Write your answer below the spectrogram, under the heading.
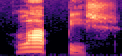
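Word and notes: lápis: European Portuguese

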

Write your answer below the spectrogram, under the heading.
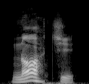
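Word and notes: norte: Brazilian Portuguese

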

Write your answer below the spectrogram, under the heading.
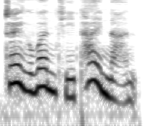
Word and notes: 问题: wèntí

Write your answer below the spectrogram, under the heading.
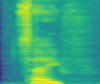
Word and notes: أين: /ʔayna/

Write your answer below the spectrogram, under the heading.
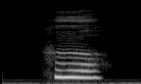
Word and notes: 喝: hē

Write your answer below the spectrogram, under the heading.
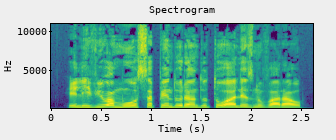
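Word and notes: pendurar: Brazilian Portuguese

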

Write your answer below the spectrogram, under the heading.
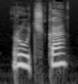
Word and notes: ручка: Russian

